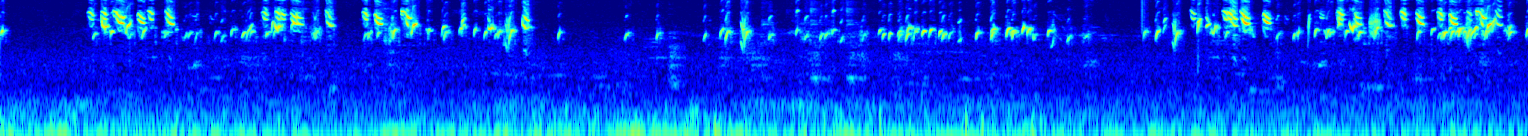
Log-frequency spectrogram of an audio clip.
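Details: A group of goldfinches bursts into loud jingling twitters, falls quieter to looser chirped phrases in the middle, then rises again into a rich, rapid twittering finish.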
